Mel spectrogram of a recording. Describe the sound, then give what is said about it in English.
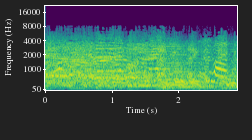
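Irish and English soldiers cheering and shouting together as a large crowd, a dense, steady wall of overlapping voices that stays loud from start to finish. “Sean Doo's Irishmen and the English soldiers cheering and shouting together, both glad 'tis over.”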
